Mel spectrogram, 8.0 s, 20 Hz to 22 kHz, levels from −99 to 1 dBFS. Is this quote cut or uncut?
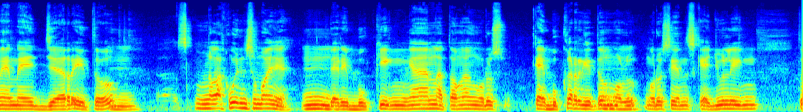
uncut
